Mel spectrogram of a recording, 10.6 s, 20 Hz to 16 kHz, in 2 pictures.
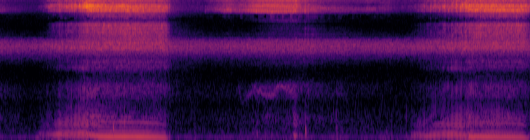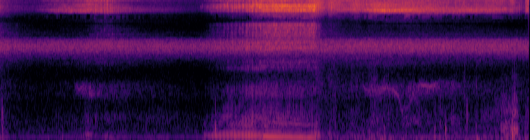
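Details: Otis snoring: loud, rumbling snores on each in-breath, about 17 a minute, with quiet pauses between.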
